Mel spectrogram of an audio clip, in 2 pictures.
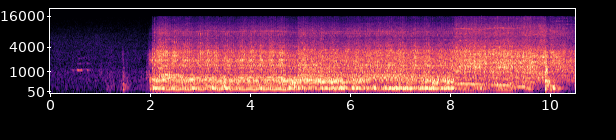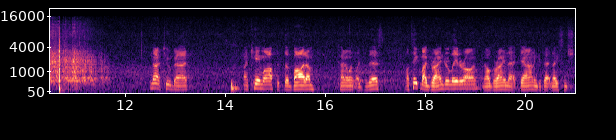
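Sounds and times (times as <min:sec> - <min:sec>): power saw cutting wood: 0:01.9 - 0:11.7.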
